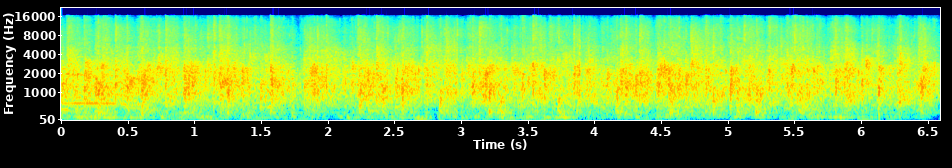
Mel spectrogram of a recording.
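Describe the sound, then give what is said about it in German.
Sustained applause from a sizable audience at an event for a female artist called to the front, dense clapping that stays loud and steady for several seconds with no one speaking. “Einen fetten, fetten Applaus für unsere Künstlerin, für die”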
